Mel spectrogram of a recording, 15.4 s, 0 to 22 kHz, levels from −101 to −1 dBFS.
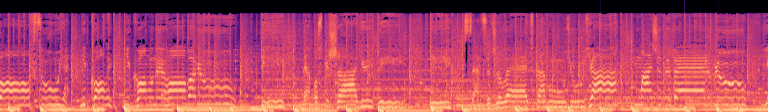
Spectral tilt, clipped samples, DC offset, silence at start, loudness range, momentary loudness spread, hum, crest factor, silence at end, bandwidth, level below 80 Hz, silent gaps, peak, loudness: -5 dB/octave; under 0.1%; under 0.1%; 0 s; 1 LU; 4 LU; none; 14 dB; 0 s; 13.5 kHz; -24 dBFS; none; 0 dBFS; -14 LUFS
